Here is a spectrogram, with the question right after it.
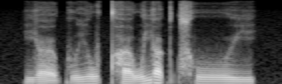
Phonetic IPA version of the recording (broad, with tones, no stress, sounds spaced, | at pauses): j œː˨˩ kʷ iː˧ w t̪ʰ ɐ˨˥ w j ɐ˧ k̚ t͡sʰ uː˨ j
